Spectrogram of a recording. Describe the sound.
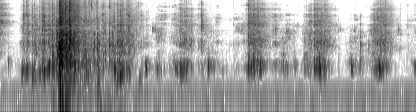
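Crunchy chewing and biting as snacks are opened and tasted, faint and uneven: a louder crackle near the start, then a string of softer crunching bites.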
